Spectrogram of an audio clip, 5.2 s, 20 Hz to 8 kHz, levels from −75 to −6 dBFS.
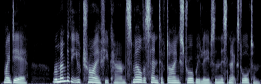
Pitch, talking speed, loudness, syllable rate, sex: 185 Hz, 230 wpm, -20 LUFS, 5.8 syllables/s, female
